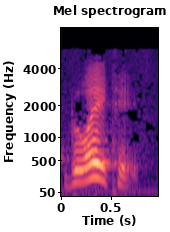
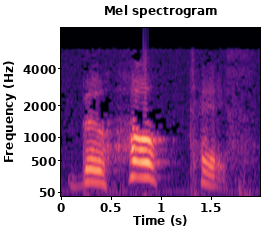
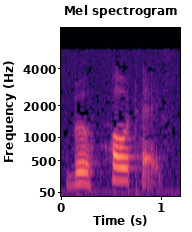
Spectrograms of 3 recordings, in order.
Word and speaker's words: Boötes: I've had trouble pronouncing that name because I started out calling it Boötes. And that's not right. But if you ever said someone's name and you got used to it and found out it wasn't right, it's real hard to change it. But it should be pronounced Boötes.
